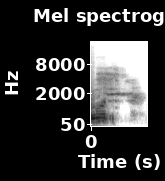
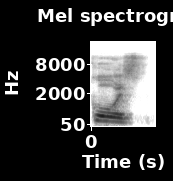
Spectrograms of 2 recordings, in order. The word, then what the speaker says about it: chores: chores, not course, chores. chores. Sure, ma'am. Ch, ch sound. Hindi mein we say chorna, that ch.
